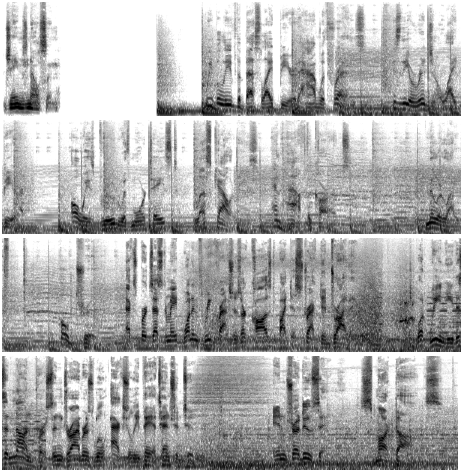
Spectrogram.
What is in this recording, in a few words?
commercial; Innovative LA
